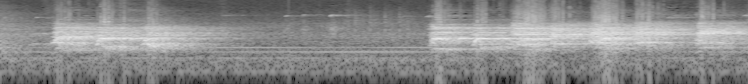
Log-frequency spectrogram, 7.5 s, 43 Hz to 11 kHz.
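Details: Dogs at The Barking Lot, recorded 12/3/16, barking in dense overlapping bursts. Loud stretches of rapid, harsh barks open and close the clip, with a quieter gap in between where only a faint steady hum remains.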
